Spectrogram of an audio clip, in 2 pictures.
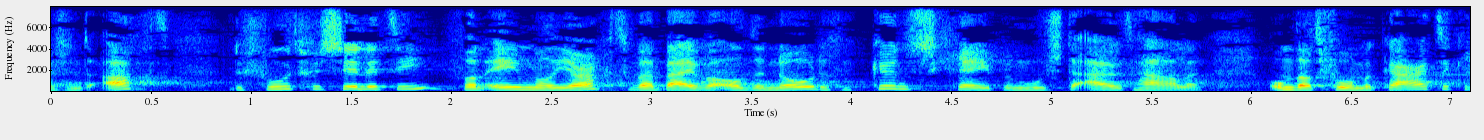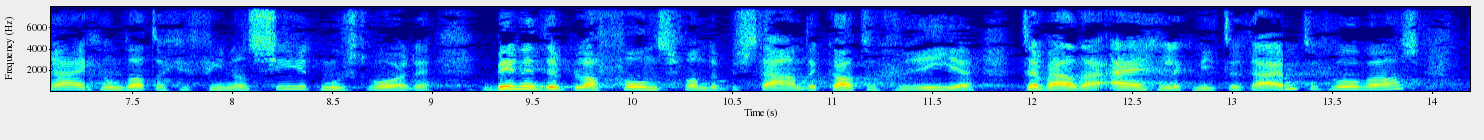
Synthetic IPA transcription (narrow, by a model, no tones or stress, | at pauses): zəntɑχt | dəfuːtfasɪlətiv̥ɑnejnmɪlˠjɑɹtʋaːɹbɛjʋəʔɑlˠdənowdəχəkɵnstχrejpənmustə̰nʔœɥtɦaːlən | ʔɔmdɑtfʊːɹməkaːɹtəkrɛjχənɔmdɑtɛɹχəfinɑnsiːɹtmustʋɔɹdənbɪnəndəplafɔnsfɑndəbəstaːndəkɑtəχoːrijətɛɹʋɛjlˠda̰ːɹʔɛjχənləknit̚dərœɥmtəvʊːɹʋɑs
